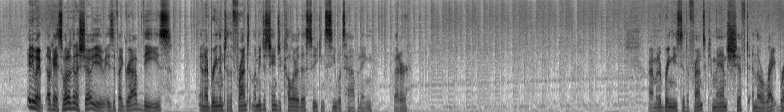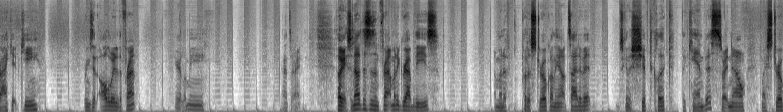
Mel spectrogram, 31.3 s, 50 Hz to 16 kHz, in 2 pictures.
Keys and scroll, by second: 7.0 x, 11.1 v, 13.8 typing, 16.8 shift+super+}, 26.0 i.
